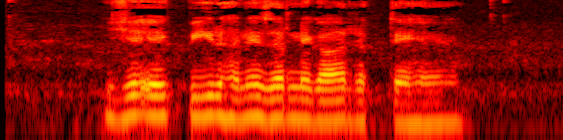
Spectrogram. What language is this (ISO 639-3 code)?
urd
